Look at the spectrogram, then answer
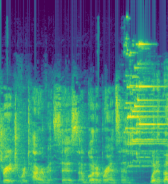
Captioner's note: glittering sound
